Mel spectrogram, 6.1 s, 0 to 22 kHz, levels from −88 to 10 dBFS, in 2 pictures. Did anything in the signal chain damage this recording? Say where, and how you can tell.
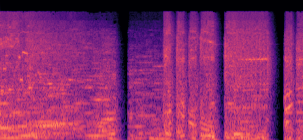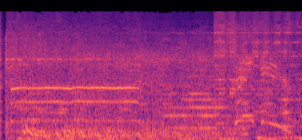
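Yes, the damage is in the network stage of the call.

Repeated packet loss (robotic sound): between 1.15 and 2.26 s, six packet gaps, the longest 120 ms, were patched by continuing earlier sound. About a third of that span is concealed, so it sounds choppy.

From 2.68 to 2.87 s the sound turns into a continued, fading buzz or hiss for 160 ms, then about 40 ms of silence before it resumes. This is likely a long network dropout.

Lost packet rebuilt from error correction: single 20 ms packets at 2.84, 2.95 and 3.08 s were replaced by low-bitrate copies carried in following packets. These frames sound rougher and noisier but leave no gap.

Short concealed packet loss: roughly 40 ms holes at 2.92–2.98 s and 3.03–3.11 s were filled by extrapolating the preceding sound. Each one leaves a brief smear or wobble.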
